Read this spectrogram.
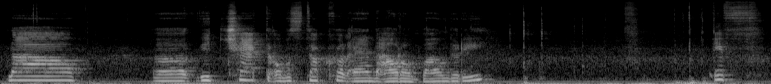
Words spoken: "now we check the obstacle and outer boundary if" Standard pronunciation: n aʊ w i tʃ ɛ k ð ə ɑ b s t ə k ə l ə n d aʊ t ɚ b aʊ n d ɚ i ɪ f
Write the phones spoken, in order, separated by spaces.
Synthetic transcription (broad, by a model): n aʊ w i tʃ ɛ k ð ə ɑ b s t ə k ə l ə n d aʊ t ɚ b aʊ n d ɚ i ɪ f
